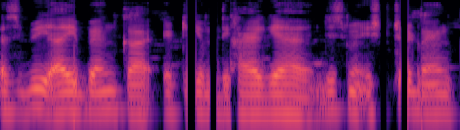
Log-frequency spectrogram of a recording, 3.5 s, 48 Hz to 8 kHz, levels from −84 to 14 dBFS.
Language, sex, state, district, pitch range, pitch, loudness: Hindi, male, Bihar, Jahanabad, 100-110 Hz, 105 Hz, -26 LUFS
